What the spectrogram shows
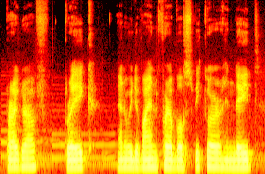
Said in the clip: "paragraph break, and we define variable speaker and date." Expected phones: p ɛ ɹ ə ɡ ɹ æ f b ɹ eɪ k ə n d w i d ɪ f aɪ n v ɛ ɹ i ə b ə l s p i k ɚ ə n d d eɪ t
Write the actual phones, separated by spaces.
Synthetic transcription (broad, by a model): p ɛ ɹ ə ɡ ɹ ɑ f b ɹ eɪ k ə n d w i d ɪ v aɪ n f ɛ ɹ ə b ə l s p i k ɚ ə n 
